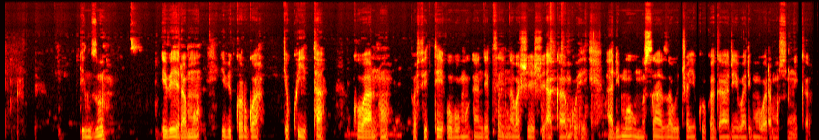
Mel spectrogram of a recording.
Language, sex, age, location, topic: Kinyarwanda, male, 18-24, Kigali, health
